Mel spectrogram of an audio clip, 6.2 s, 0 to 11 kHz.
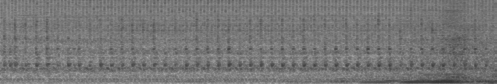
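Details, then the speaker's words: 2020 Chevrolet Onix with a 3-cylinder engine at about 1,000 km, just started and parked, recorded from inside the cabin: a fast machine-gun-like metallic rattle over idle each time the brake pedal is pressed, stopping on release. The mechanic suspects the brake vacuum pump; the dealer calls it characteristic. "e aí é daqui de dentro a gente já observa o barulho barulho de lata e o barulho"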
